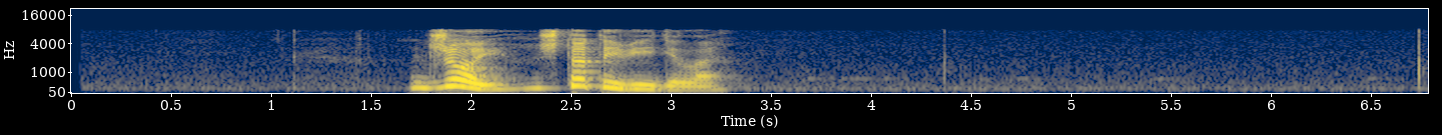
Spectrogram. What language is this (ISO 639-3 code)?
rus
